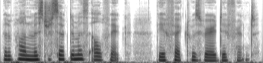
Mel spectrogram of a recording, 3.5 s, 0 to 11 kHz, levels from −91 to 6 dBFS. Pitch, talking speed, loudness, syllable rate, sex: 185 Hz, 170 wpm, -17 LUFS, 5.9 syllables/s, female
